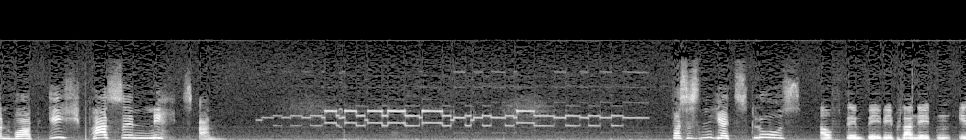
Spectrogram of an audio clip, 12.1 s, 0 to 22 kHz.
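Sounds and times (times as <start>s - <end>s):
electronic beeping tune: 3.2s - 8.2s.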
